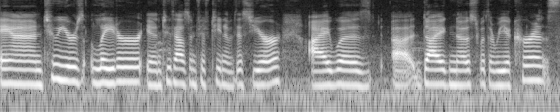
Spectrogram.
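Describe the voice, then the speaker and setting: Her intonation monotone and flat, a woman talks in a General American accent. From US West Coast, California. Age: 60s. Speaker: cancer patient. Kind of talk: testimony. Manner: halting.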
